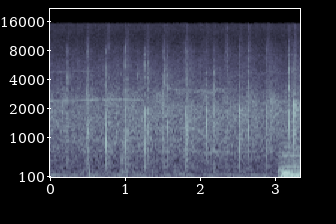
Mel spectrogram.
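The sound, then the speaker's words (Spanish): A standing audience applauds at the end of a song at a 2011 concert in Chilean Patagonia: steady scattered clapping with sharp individual claps over a faint hum, growing louder and denser in the final moments. “El público de pie aplaude, agradece las entregas, la canción”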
